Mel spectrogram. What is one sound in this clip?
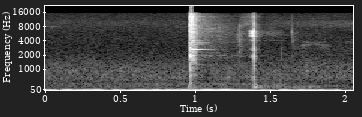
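An air rifle fires with a sharp crack.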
